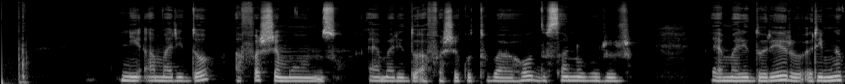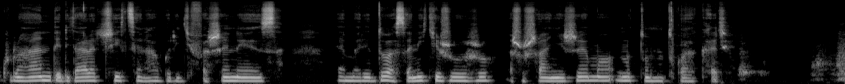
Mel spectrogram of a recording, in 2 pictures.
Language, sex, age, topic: Kinyarwanda, female, 18-24, education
